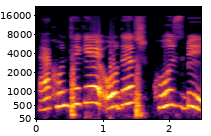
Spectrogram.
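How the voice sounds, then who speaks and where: A woman's voice: extremely high pitch, takes it slowly, noisy background. A woman voicing an anxious, scolding village girl in a children's cartoon. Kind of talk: children's cartoon story acting.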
